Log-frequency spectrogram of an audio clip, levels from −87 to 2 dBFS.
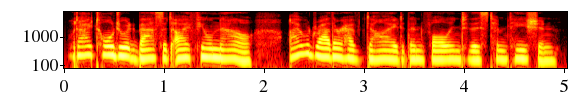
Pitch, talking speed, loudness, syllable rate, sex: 185 Hz, 225 wpm, -17 LUFS, 5.2 syllables/s, female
